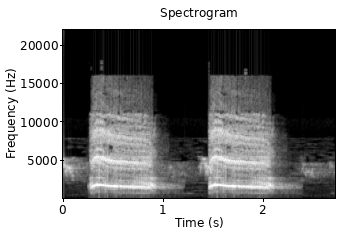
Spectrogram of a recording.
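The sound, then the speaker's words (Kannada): A crow calls twice in loud, drawn-out, raspy caws of equal length, evenly spaced, with no voices over them. “ಎಂದು ಕೂಗಲು ಪ್ರಾರಂಭಿಸಿತು. ಕಾ ಕಾ ಎಂದು ಕೂಗುತ್ತಿರುವ ಕಾಗೆಯ”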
